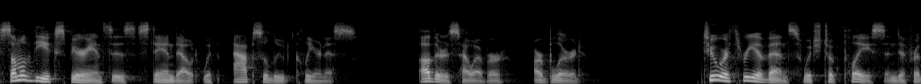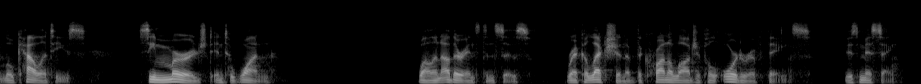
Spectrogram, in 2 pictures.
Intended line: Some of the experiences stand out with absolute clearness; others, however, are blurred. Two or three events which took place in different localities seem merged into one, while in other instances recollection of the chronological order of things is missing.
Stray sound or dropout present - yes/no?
no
